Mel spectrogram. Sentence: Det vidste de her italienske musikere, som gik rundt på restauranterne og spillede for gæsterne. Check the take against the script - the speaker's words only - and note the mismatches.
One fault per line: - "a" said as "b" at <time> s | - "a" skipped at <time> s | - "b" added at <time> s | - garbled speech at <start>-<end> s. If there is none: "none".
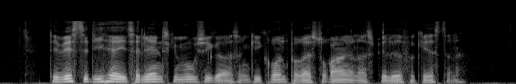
none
